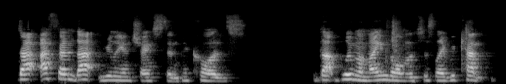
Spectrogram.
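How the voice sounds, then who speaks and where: Fairly quick and bright, sharp in tone, a woman with a Scottish accent speaks at a medium pitch with ordinary pitch variation. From Scotland, near Stirling and the Highlands. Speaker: immigrant interviewee. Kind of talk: casual interview.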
